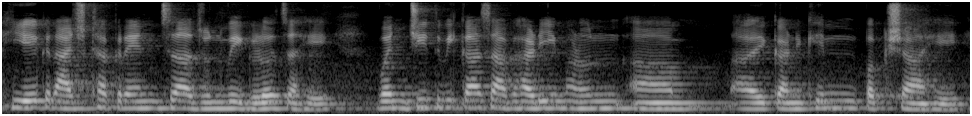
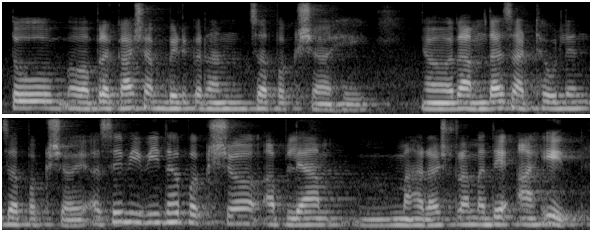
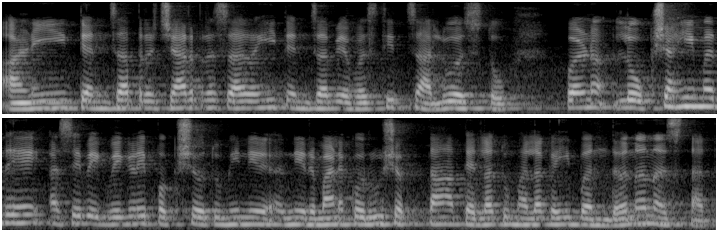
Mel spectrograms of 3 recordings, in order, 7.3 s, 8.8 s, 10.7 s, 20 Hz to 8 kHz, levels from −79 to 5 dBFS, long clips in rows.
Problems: constant background noise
